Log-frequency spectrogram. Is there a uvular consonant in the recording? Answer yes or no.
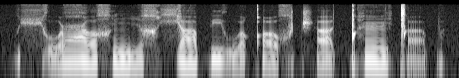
yes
